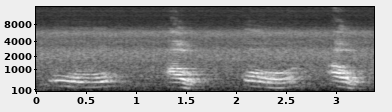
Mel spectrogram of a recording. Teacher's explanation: ये हमारा जो कंठ है वहां से इसकी ध्वनि निकलती है, और हमारे जो ओष्ठ है वहां से ये उच्चरित होता है। अगर हमारा ओष्ठ जो है बच्चों खुलेंगे नहीं, गोल नहीं होंगे, तो ये उच्चरित नहीं होगा। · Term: कंठोष्ठ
